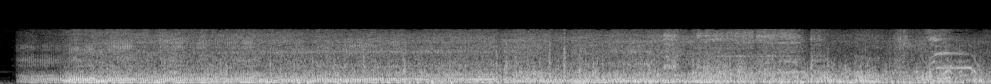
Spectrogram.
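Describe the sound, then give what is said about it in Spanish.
Loud, continuous roar of motorcycles doing stunts, engines droning steadily while a harsh grinding scrape runs underneath for the whole stretch as the lifted motorcycles' rear racks drag on the pavement, throwing sparks. “Lo que se escucha ahí es cuando las motocicletas, pues obviamente al ser levantadas, sus parrillas pegan contra el pavimento y echan algunas chispas también.”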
